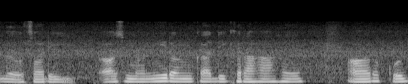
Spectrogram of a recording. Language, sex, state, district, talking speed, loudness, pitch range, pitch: Hindi, male, Chhattisgarh, Raipur, 145 wpm, -17 LUFS, 125-135 Hz, 130 Hz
